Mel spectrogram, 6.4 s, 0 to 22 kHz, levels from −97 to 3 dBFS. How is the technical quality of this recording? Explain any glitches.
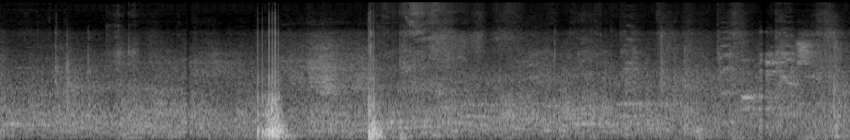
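Two short glitches interrupt the audio, at 1.39 to 1.43 s and 5.71 to 5.75 s. Both are short concealed packet loss. About 20 ms of audio arrived too late, so the receiver stretched the preceding sound over the gap and blended back. Each gap is heard as a brief smear or wobble.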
